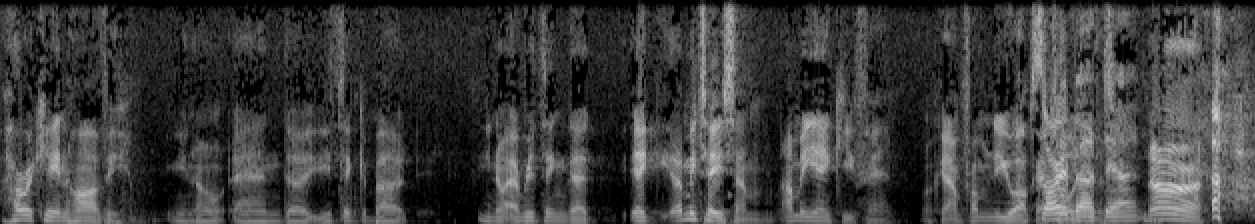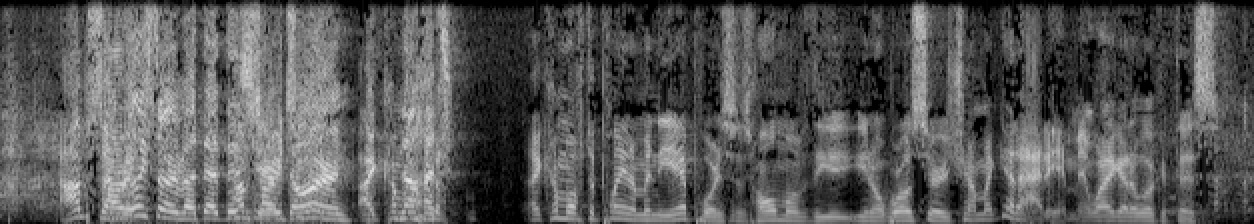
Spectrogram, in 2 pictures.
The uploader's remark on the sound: Live from the WeWork Houston Galleria in Houston, TX! Live tour stop.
